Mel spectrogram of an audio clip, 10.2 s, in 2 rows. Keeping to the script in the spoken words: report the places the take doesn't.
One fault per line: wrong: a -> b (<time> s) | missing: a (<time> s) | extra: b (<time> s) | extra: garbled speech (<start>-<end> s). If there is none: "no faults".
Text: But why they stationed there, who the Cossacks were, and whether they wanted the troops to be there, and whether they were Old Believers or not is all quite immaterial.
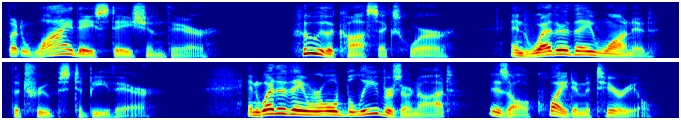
no faults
